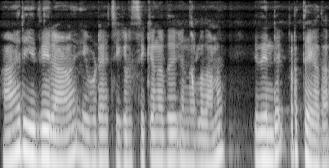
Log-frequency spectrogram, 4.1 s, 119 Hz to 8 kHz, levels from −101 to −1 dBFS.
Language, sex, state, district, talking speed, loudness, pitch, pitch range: Malayalam, male, Kerala, Kozhikode, 100 wpm, -17 LUFS, 140 Hz, 135-160 Hz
